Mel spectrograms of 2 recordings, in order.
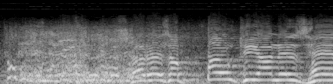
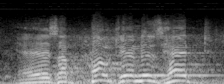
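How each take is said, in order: First: It is said in a put-on impersonation voice. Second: It is said in his own natural voice. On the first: The speaker calls it right. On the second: The speaker calls it wrong.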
